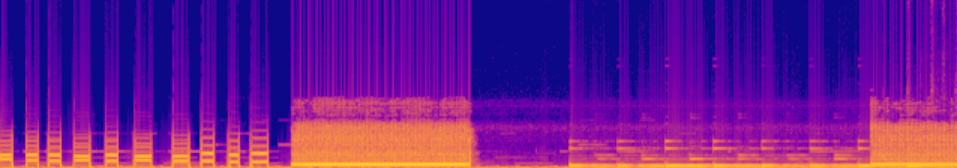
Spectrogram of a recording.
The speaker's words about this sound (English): Over here, Dr. Gordon's desk phone. Great. Call Mr. Richmond. Use the direct line.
